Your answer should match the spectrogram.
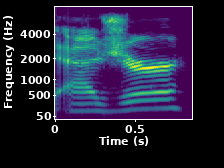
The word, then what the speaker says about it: Azure: I've heard some people say Azure. I always put a little... The French, yeah, that's how they say it.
